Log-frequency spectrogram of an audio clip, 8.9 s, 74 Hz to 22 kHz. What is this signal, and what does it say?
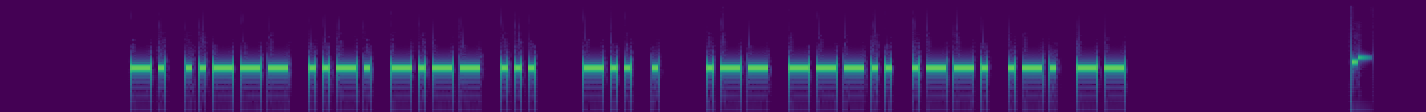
Morse code, heard as a keyed tone, about 28 wpm, 700 Hz. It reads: N2FYS DE W8PRM
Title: USA Callsign DE Callsign - 5 Characters - 28wpm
